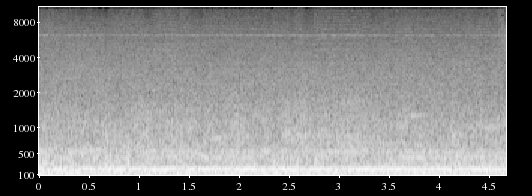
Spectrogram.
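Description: A 2022 Sea-Doo RXP-X's supercharged Rotax 1630 three-cylinder engine running flat out at about 58 mph with a steady, unchanging pitch, over a heavy rush of wind and water.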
